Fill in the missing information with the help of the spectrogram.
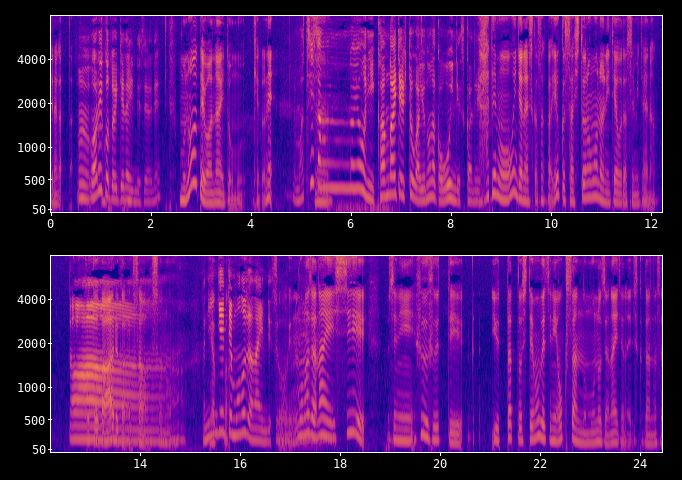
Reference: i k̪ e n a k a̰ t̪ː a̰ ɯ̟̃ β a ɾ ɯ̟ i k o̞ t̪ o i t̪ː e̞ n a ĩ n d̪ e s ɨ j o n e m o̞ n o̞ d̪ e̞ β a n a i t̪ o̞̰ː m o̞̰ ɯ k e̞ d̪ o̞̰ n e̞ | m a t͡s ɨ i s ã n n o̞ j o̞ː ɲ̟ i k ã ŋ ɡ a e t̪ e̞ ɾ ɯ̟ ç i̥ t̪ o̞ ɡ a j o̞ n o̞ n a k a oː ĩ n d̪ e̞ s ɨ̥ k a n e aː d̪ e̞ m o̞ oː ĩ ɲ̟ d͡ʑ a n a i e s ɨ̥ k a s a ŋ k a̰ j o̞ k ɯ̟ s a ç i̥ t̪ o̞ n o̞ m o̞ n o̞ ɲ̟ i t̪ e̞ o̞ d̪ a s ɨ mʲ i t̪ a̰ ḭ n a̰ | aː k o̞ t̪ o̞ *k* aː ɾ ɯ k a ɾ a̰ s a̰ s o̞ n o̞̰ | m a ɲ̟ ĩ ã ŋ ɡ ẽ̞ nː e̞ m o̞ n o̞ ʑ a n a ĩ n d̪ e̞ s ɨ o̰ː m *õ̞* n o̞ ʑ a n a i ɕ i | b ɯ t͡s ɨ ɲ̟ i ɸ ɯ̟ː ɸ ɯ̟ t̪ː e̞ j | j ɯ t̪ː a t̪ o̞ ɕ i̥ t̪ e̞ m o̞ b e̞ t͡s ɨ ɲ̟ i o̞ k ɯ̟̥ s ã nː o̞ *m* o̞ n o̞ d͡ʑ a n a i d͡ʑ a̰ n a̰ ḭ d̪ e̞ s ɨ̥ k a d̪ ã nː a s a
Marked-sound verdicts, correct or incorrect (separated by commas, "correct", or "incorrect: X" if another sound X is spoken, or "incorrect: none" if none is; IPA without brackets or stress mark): incorrect: ɡ, incorrect: o̞, correct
